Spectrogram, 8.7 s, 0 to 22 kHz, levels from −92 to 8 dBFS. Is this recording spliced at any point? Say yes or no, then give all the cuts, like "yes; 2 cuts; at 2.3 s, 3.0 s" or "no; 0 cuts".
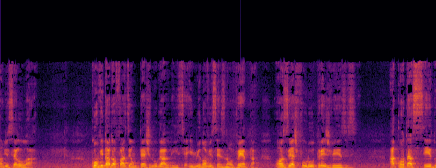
no; 0 cuts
